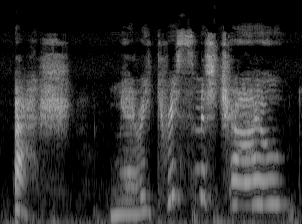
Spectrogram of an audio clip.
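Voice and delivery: gleeful. Acted. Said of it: "exclaim with glee".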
